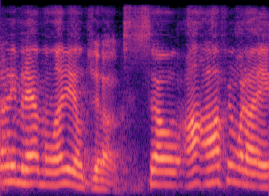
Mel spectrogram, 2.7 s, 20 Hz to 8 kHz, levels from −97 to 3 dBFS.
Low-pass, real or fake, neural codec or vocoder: 7.2 kHz; fake; codec, 44.1 kHz, 2.6 kbps, SNAC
